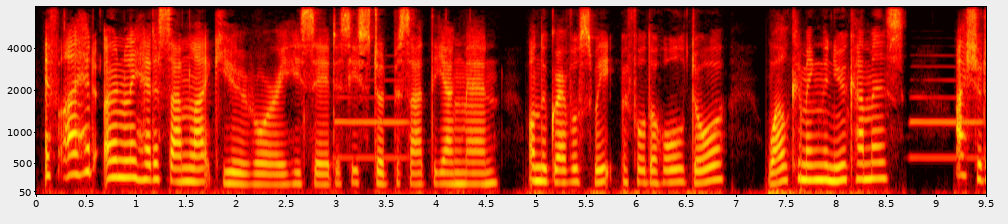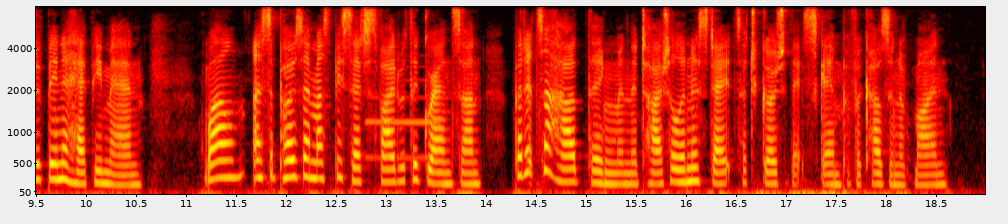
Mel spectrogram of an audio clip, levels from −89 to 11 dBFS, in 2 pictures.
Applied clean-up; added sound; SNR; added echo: none; Wind instrument, woodwind instrument; 17 dB; none.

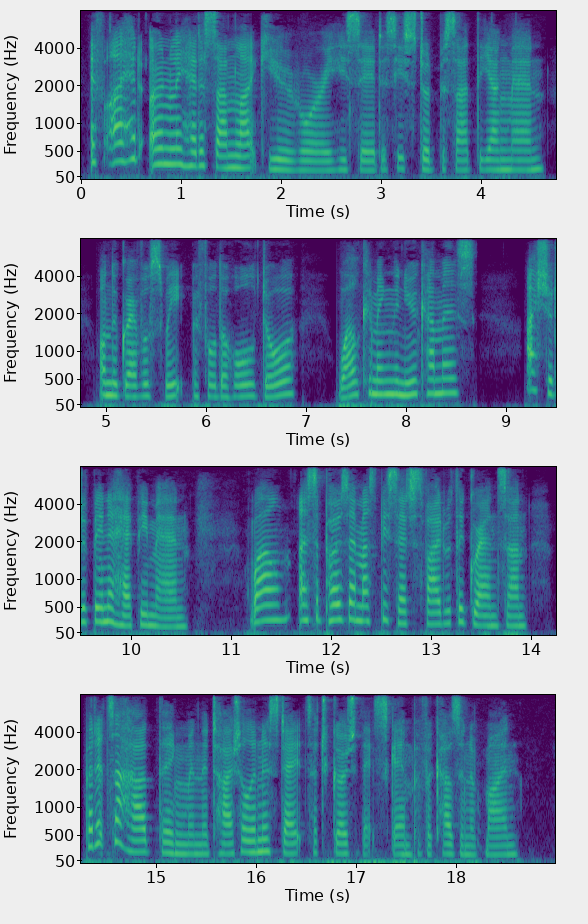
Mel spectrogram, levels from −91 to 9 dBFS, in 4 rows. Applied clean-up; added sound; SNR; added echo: none; none; none; none.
